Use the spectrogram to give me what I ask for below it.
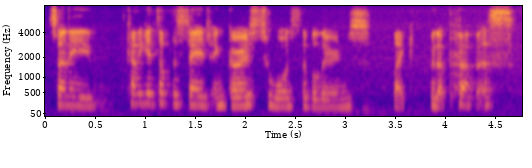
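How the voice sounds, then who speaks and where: A woman's voice: medium pitch, moderate pace, fairly bright tone, rough recording. Australian woman playing a tabletop game. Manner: playful and giggly. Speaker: player.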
